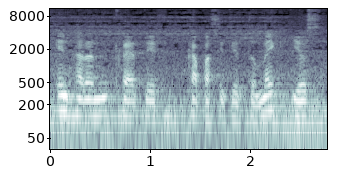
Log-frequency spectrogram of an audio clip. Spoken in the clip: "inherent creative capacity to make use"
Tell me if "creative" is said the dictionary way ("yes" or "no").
no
